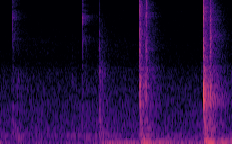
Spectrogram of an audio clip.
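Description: A few quiet, scattered computer keyboard keystrokes, the loudest about one and a half seconds in, as a selected line of code is deleted.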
